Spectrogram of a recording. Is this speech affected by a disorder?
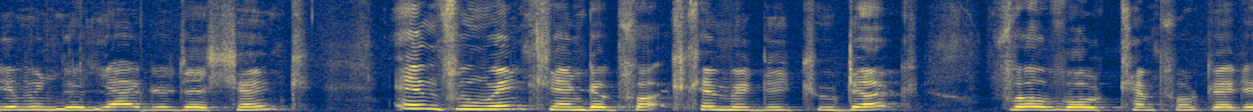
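Yes: cerebral palsy.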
